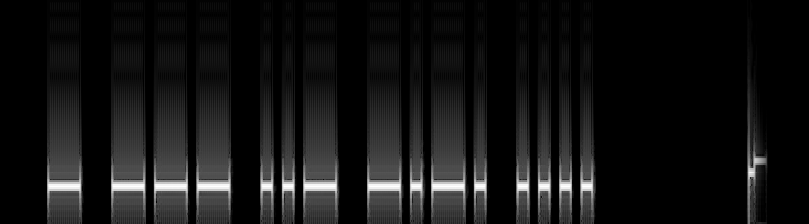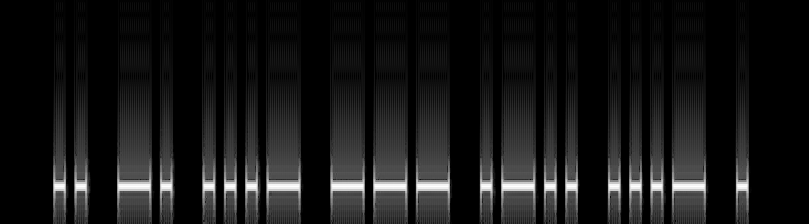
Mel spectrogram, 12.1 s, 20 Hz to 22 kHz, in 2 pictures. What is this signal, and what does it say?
Morse code, heard as a keyed tone, about 15 wpm, 700 Hz. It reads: TOUCH INVOLVE
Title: Sentences from Top 1200 Words - New Word Drill Alt - 15wpm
